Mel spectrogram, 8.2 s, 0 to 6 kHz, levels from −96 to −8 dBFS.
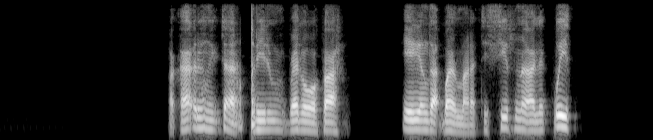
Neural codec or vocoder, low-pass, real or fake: codec, 16 kHz, 0.5 kbps, FunCodec, trained on LibriTTS, 25 frames a second; 5.4 kHz; fake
